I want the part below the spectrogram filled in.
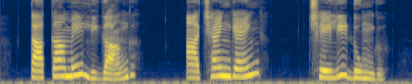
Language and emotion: Marathi, neutral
